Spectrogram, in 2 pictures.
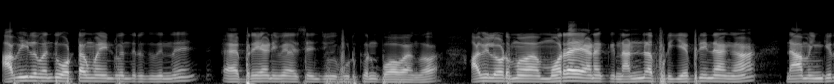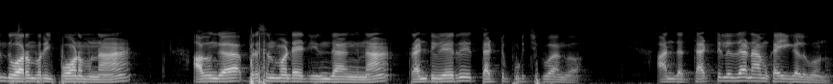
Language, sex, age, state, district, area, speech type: Tamil, male, 60+, Tamil Nadu, Erode, urban, spontaneous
